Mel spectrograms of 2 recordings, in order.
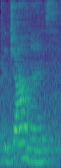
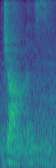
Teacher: So for a child with weak syllable deletion, they would omit the po and pronounce the word tato. Likewise for the word pajamas, there is a weak, strong, strong syllable pattern. So they would omit the syllable pa and pronounce the word jamas.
